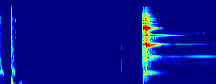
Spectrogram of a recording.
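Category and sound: household object, glasses clinking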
